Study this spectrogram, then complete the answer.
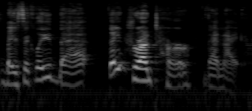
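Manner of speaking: ordinary talk, nothing marked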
